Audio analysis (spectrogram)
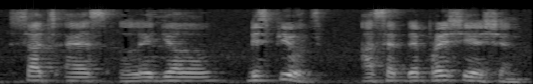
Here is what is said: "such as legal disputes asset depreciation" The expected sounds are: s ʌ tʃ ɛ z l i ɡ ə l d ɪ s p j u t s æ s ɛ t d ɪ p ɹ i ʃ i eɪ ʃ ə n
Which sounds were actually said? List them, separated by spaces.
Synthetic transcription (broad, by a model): s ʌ tʃ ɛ s l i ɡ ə l d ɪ s p j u t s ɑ s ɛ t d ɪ p ɹ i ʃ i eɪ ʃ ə n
